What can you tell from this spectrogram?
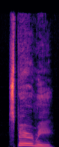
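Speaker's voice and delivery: high, loud squeaky plea of a tiny mouse; pleading little mouse; begging mouse. A narrator's reading. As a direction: beg for your life in a tiny mouse voice. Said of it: "begged the poor mouse".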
